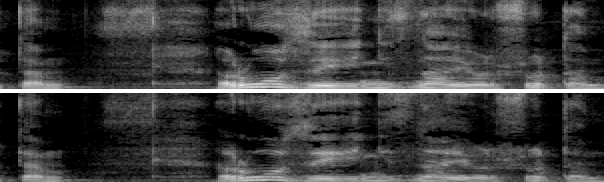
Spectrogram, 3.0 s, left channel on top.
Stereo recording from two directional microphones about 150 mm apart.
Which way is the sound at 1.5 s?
50° left (ahead or behind).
